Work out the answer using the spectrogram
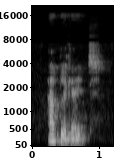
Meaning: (verb) To send abroad; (noun) A representative of the pope charged with important commissions in foreign countries, one of his duties being to bring to a newly named cardinal his insignia of office
- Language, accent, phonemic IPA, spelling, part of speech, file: English, Southern England, /ˈæb.lə.ɡeɪt/, ablegate, verb / noun, LL-Q1860 (eng)-ablegate.wav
